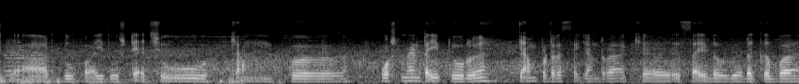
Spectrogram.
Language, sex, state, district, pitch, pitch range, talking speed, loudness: Kannada, male, Karnataka, Belgaum, 135 Hz, 130-140 Hz, 120 wpm, -21 LUFS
